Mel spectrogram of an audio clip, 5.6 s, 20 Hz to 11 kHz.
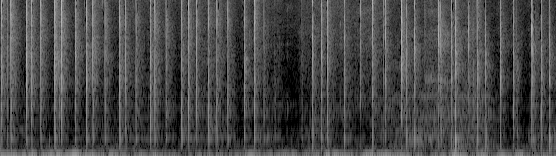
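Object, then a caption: Plastic shower gel bottle. Long nails tap quickly on the side and front of a full white plastic shower gel bottle. The result is a rapid, steady run of short, dry clicks with a hollow plastic tone around 390 Hz. Each tap dies away almost at once over a low background rumble.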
